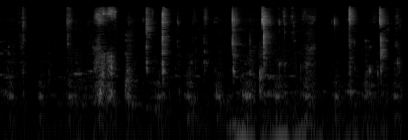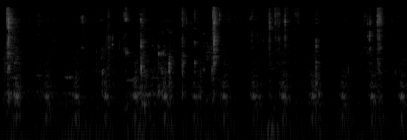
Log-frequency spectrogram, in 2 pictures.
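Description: Faint chewing and mouth sounds of someone eating chicken curry and rice by hand: soft wet smacks and small clicks, with a soft low bump about four seconds in.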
